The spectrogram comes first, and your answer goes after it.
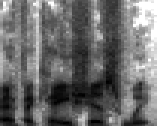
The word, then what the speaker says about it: efficacious: And those are the organizations that when they get that message out that we are more efficacious, I'm sorry, that's a big word. Efficacious. Four syllables.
